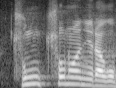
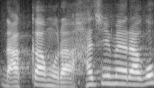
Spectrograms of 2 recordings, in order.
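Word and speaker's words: 中村元: 발음으로 불러 줘야 되는거다 중촌원이라고 부르지 말고 나카무라 하지메라고 불러라 일본 사람은 일본 발음으로 불러라 중국 사람은 중국 발음으로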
